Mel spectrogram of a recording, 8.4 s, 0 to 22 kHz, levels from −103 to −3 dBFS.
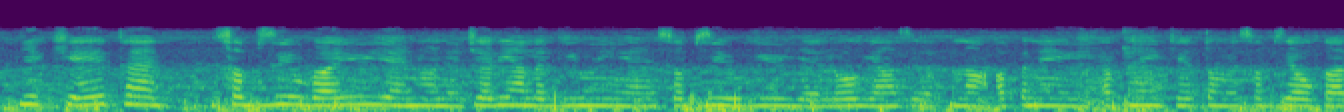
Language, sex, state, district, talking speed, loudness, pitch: Urdu, female, Andhra Pradesh, Anantapur, 185 wpm, -20 LUFS, 245 Hz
